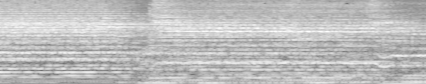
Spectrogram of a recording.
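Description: Church music: a choir singing a slow hymn over long held chords, the chord changing about one and a half seconds in and again near the end.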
